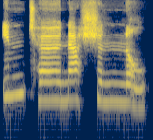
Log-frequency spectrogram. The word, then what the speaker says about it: international: words that are difficult we want to stretch them into syllables and then figure out which syllable to emphasize so here we have international international international so we've got that key syllable there which we know we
